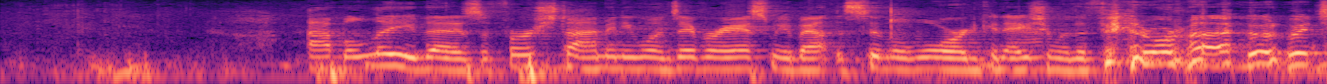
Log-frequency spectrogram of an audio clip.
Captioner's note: laugh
